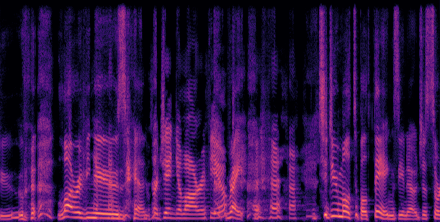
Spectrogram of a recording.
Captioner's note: laughing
